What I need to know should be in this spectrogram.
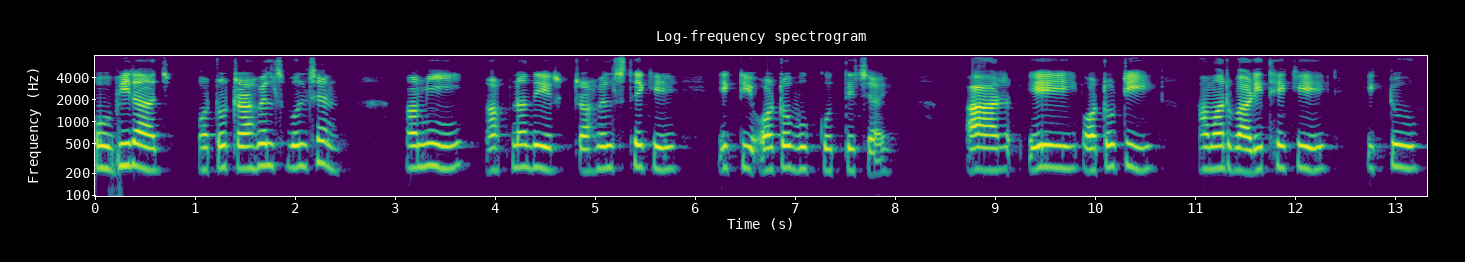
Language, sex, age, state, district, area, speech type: Bengali, female, 30-45, West Bengal, North 24 Parganas, rural, spontaneous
